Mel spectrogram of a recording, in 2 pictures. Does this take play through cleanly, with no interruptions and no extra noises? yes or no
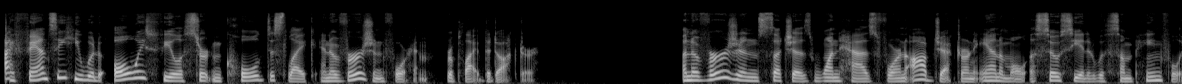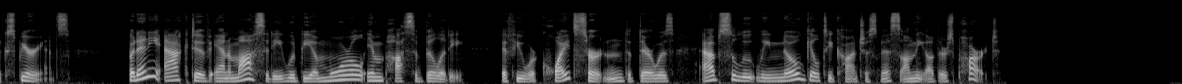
yes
